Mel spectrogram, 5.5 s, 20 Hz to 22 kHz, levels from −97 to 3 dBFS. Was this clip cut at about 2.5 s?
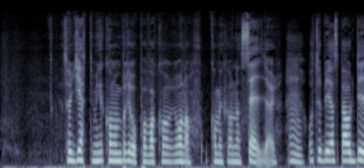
no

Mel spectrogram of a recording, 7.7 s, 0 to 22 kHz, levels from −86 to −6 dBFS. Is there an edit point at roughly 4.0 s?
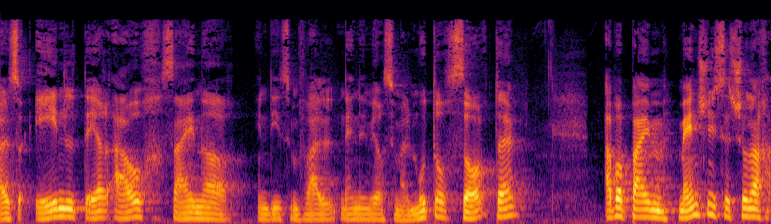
no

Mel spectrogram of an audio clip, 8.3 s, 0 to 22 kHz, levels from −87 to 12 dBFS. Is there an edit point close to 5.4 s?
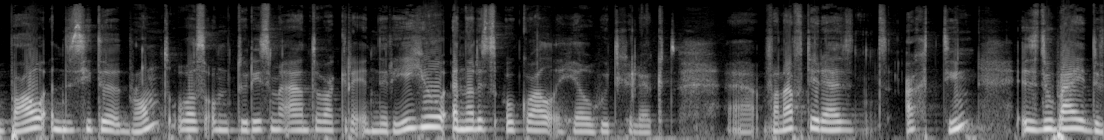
no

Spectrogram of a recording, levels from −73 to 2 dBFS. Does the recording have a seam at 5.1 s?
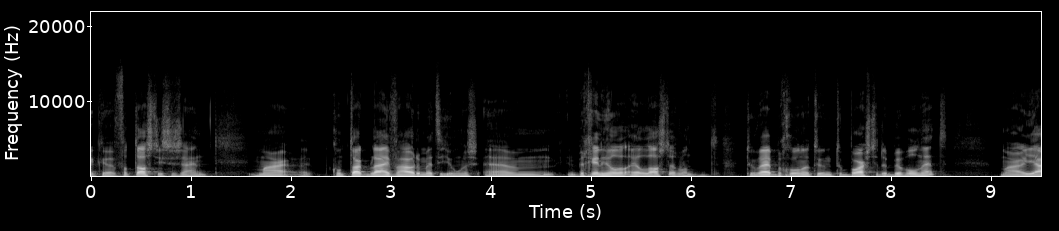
no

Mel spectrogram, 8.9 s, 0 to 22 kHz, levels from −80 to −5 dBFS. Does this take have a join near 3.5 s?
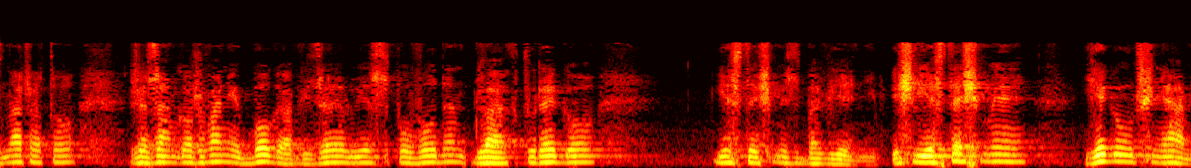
yes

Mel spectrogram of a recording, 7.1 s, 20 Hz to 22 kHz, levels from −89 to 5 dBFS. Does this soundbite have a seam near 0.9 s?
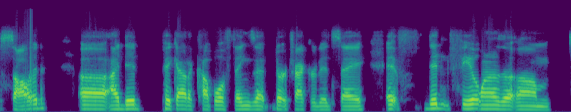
no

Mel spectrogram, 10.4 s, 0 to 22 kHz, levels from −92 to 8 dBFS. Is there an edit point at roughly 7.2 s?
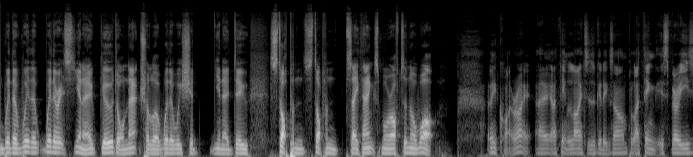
no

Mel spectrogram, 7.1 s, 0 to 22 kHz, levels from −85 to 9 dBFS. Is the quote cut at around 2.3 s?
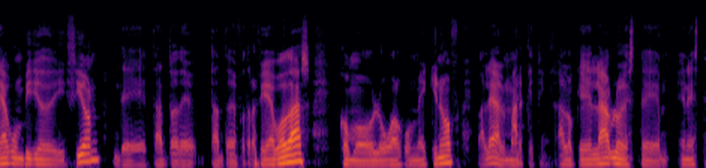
no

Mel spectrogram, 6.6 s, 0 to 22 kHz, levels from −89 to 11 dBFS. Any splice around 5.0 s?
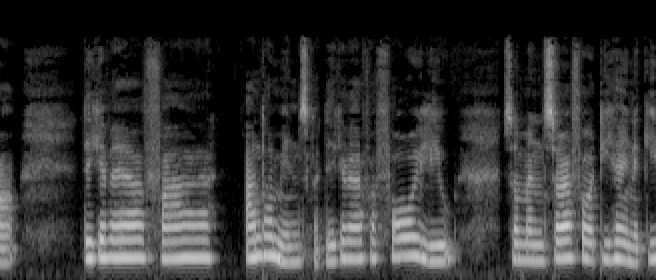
yes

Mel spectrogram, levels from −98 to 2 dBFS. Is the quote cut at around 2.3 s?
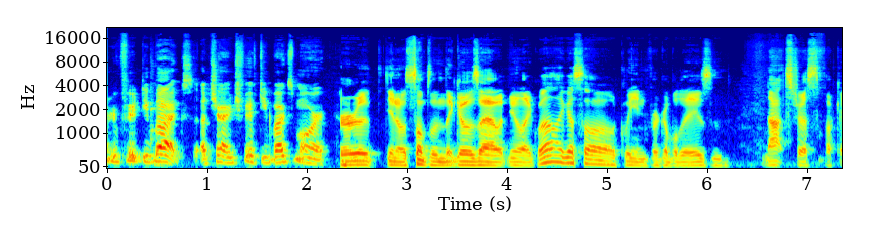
yes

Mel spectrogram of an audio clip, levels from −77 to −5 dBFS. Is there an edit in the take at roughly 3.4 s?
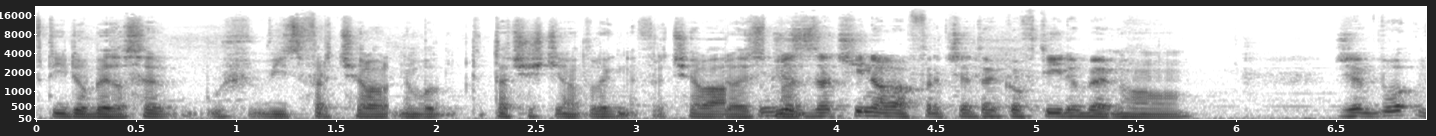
yes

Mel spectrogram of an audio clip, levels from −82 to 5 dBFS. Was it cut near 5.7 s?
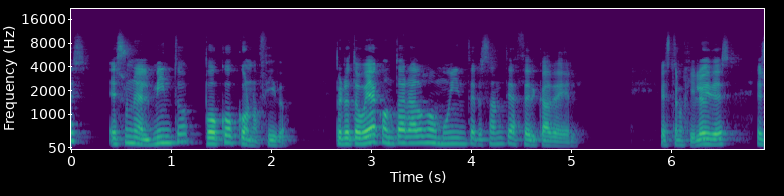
no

